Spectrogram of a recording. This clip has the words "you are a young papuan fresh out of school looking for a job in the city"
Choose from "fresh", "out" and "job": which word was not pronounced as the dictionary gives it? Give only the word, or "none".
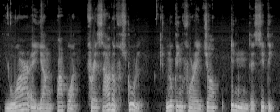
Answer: fresh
